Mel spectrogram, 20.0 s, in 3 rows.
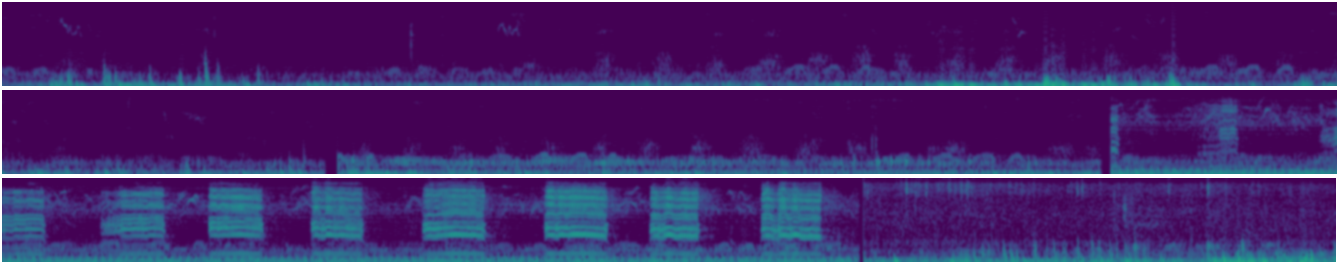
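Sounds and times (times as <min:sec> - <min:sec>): bird calling: 0:08.4 - 0:17.7.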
